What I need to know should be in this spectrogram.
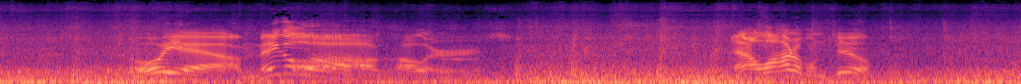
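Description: Train wheels squeal sharply on the rails.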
